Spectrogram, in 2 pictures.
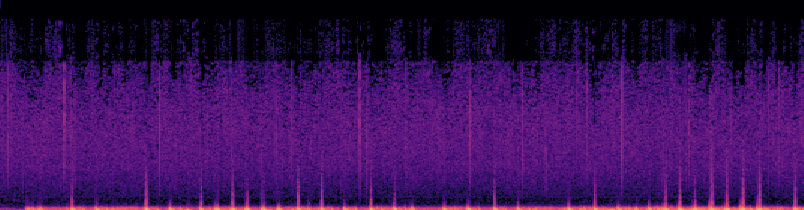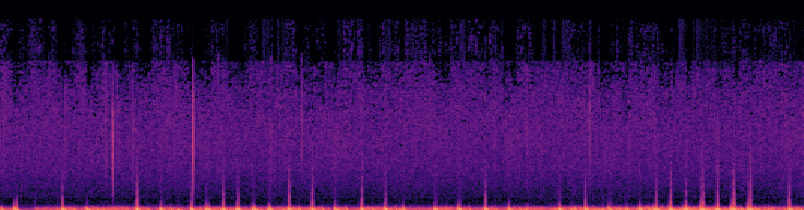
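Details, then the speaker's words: Dog with paroxysmal ventricular tachycardia: sudden runs of rapid heartbeats of similar intensity interrupt a slower normal rhythm. "the next sound demonstrates paroxysmal ventricular tachycardia interspersed with a slower normal rhythm"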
